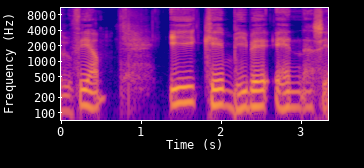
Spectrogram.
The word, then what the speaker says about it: LuzIA: y se llama Luz IA, y lo pronuncian Lucía.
